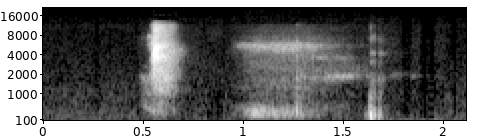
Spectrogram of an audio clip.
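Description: A single sharp sneeze bursts out, followed by a short breathy exhale and a small vocal sound, then quiet.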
